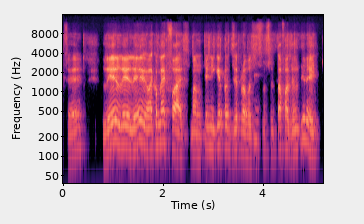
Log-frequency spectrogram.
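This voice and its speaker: Against a quiet background, a man with a normal speaking voice talks at a fairly quick pace and a medium pitch. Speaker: professor and author. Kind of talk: interview.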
